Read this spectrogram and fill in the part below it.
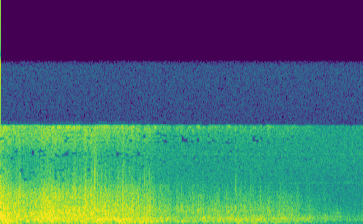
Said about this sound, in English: There is one who brings this storm at his will, summons and directs it.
